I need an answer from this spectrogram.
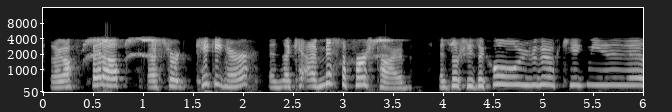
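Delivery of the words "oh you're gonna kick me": drawn-out, higher sing-song jeer; taunting singsong imitation; mocking taunt. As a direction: imitate a sister goading you, slowly. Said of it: "sitting there beaking at me".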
